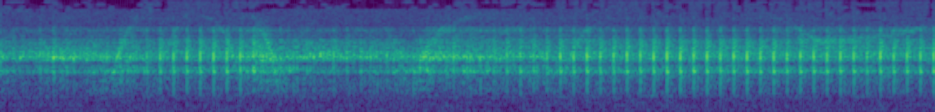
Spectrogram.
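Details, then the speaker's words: Electrohome Cosmic tube radio, warmed up, after mica capacitor replacement during alignment and reception test: thin high whistle over the station, sliding in pitch as the dial moves, with a fluttering pulse; interfering whistle tone on station. "okay so this this is exhibiting the sound a little bit"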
